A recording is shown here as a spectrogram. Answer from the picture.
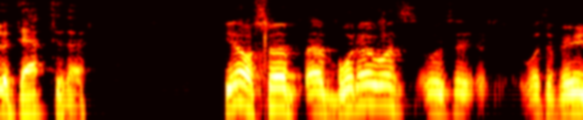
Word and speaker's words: Bordeaux: I know you went to the top 14 and played a few games there for Bordeaux. Excuse me if I'm not getting pronunciation right. Yeah, no, it's a town called Bordeaux.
